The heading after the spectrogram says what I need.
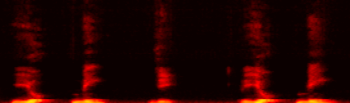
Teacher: یا حمزہ پیش یو، میم زیر می، یو می، جھٹکا دے کے پڑھیں یا کو، یا کے ساتھ حمزہ ہے تو یا کو جھٹکا دیں گے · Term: حمزہ ساکن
